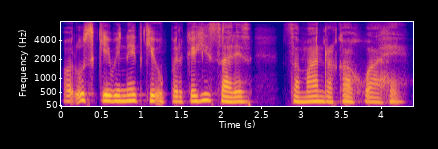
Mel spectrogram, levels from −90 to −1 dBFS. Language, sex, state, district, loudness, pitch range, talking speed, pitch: Hindi, female, Arunachal Pradesh, Papum Pare, -18 LUFS, 175-200 Hz, 135 wpm, 185 Hz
